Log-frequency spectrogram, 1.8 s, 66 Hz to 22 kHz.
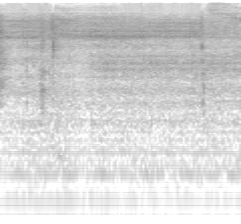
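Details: Sony M-470 microcassette voice recorder, which will not rewind: on fast forward a quiet, even motor whir with light ticking from the reels, running smoothly with no drag or hesitation; normal fast forward.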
